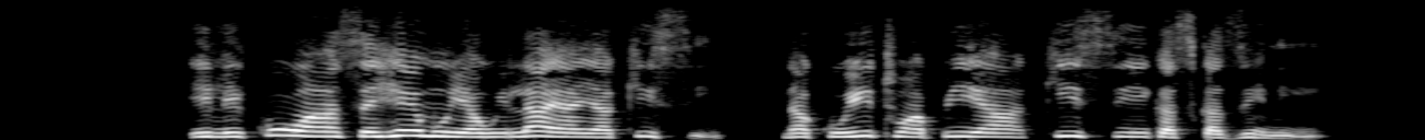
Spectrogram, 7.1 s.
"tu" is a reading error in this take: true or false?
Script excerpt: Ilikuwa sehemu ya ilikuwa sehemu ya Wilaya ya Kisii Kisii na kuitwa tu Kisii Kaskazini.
true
